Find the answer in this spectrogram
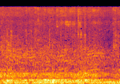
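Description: Many honeybees buzzing around an opened hive, a steady low hum.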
